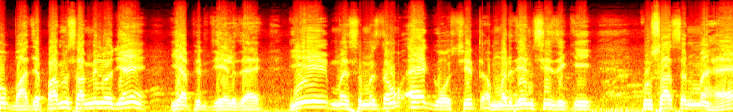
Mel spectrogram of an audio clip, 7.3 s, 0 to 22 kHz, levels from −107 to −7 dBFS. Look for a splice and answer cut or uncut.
uncut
